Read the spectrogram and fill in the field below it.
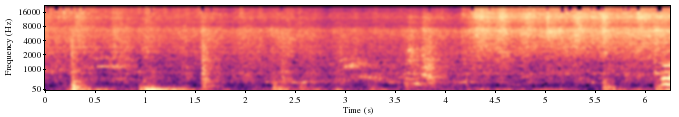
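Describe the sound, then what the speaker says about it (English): Food frying in a pan for a carrot lasagne gives a steady hissing sizzle with occasional sharp crackles and spatters. It is close and moderately loud and grows brighter toward the end, with no talking. "Okay, you allow it to fry."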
